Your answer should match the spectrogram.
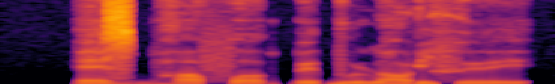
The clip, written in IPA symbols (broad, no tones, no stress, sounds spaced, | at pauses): ɛ z bʱ ɑ f ɔ k͡p ø ɓ u ɳ ɑ ɽ i f ø ɪ̯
